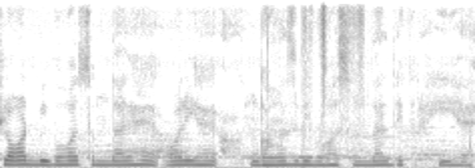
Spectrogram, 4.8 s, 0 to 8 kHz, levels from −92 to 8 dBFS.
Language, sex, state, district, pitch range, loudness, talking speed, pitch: Hindi, male, Uttar Pradesh, Gorakhpur, 175-185 Hz, -49 LUFS, 175 wpm, 180 Hz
